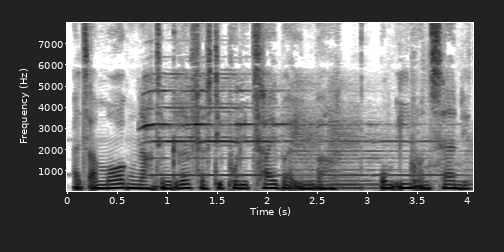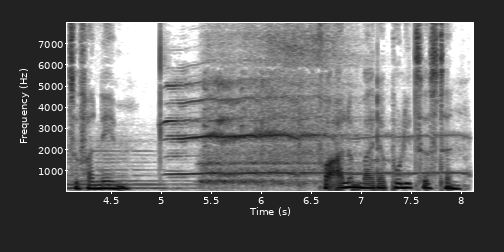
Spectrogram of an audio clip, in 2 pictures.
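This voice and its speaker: A woman's voice: on the low side, creaky, heavily acted. A woman narrating a domestic radio drama in the third person, reading scripted literary prose.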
